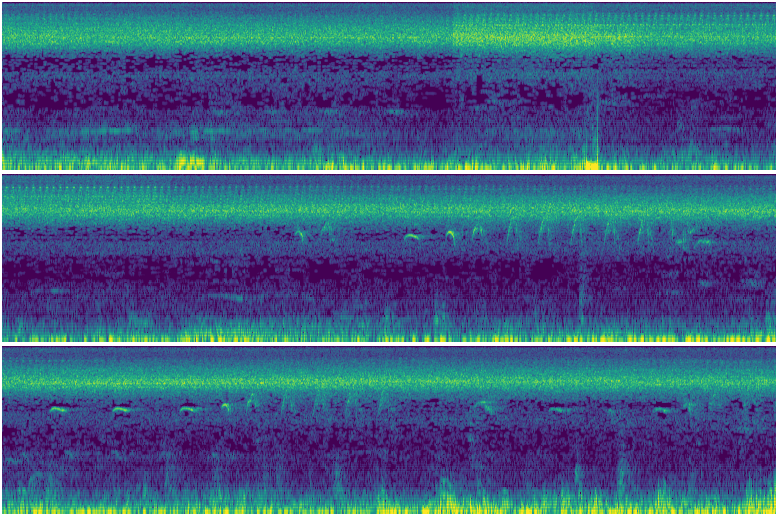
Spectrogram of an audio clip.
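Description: A steady, high-pitched insect chorus, with short bird chirps in the second half and a single brief knock about six seconds in.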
